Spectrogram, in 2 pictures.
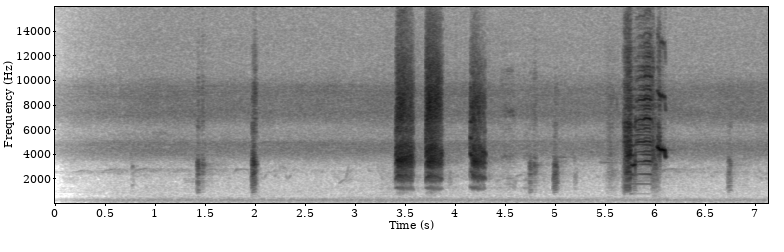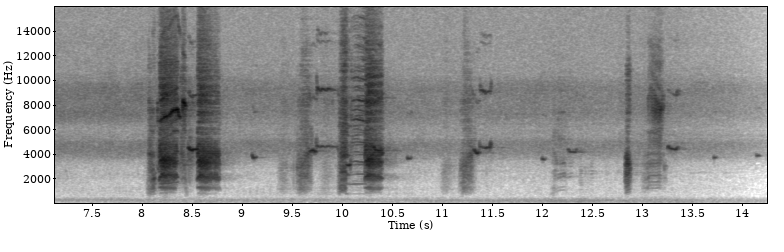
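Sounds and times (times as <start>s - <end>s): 
Common Grackle calls and song: 3.4s - 6.9s, 8.0s - 14.2s.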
